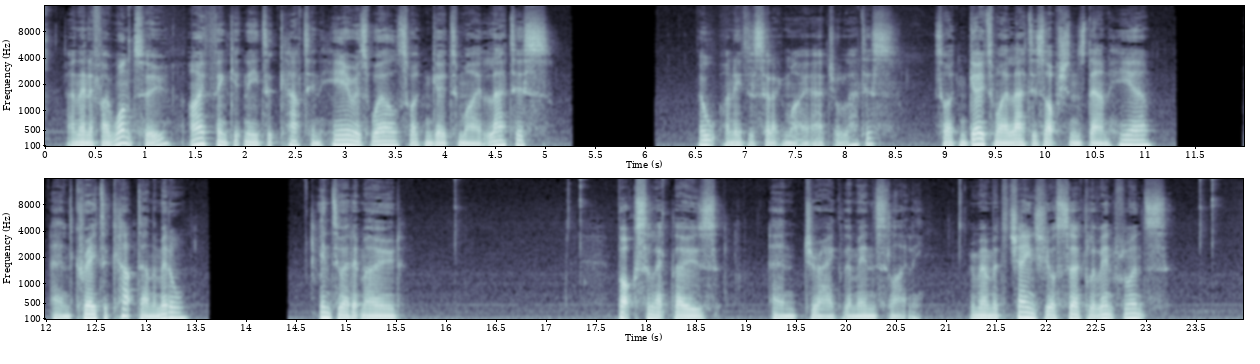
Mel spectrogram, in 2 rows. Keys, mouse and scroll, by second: 7.8 click, 11.6-14.7 drag, 14.7 Tab, 15.6-17.4 middle drag, 17.4 click, 18.2-23.9 middle drag, 18.8 g.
